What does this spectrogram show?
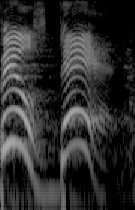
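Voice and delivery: panicked scream, very high, loud, frantic. Recounting being knocked out while a friend ran to the mother, retelling a panicked scream. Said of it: "runs into her bedroom and screams".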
